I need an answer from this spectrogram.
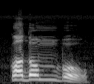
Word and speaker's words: কদম্ব: ব নয় বর্গীয় বই এই দেখুন কদম্ব ব এর উচ্চারণ করছি অম্বল ব এর উচ্চারণ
